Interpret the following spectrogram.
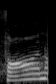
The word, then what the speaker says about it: thon: The very old neopronoun, thon, or some people pronounce it thun.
